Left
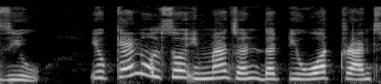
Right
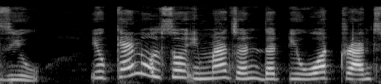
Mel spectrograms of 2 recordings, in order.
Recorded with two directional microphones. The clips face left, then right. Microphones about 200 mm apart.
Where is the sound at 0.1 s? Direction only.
35° left (ahead or behind).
